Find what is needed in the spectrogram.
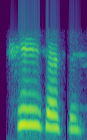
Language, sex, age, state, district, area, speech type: Bengali, female, 30-45, West Bengal, Cooch Behar, urban, conversation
